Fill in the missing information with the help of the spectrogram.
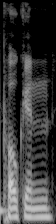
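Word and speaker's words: Pokkén: Pokken? – Pokken, yeah. So like Tekken, but with Pokemon. So Pokken, I guess.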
